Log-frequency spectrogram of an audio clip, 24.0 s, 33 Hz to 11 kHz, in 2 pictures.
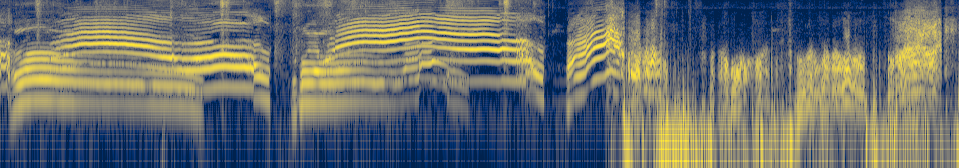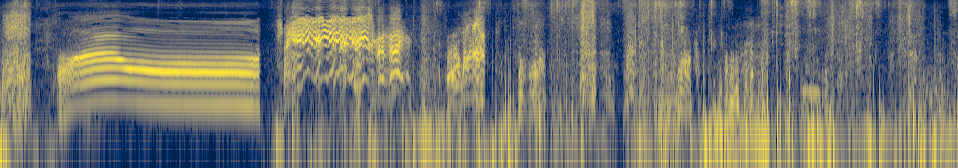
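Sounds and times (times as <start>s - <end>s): cat yowling: 0.0s - 8.3s, 12.7s - 18.1s
cats screeching: 0.0s - 18.8s
cats hissing and spitting: 7.6s - 12.9s, 15.4s - 23.6s.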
